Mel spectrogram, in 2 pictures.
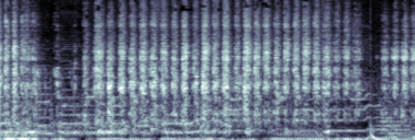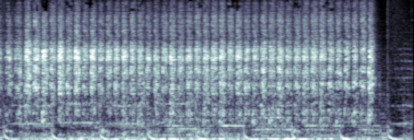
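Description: A metal miniature is hand sanded by hand, producing close, rhythmic rasping strokes that are quiet at first, briefly pause, then grow louder and faster before stopping abruptly near the end.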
